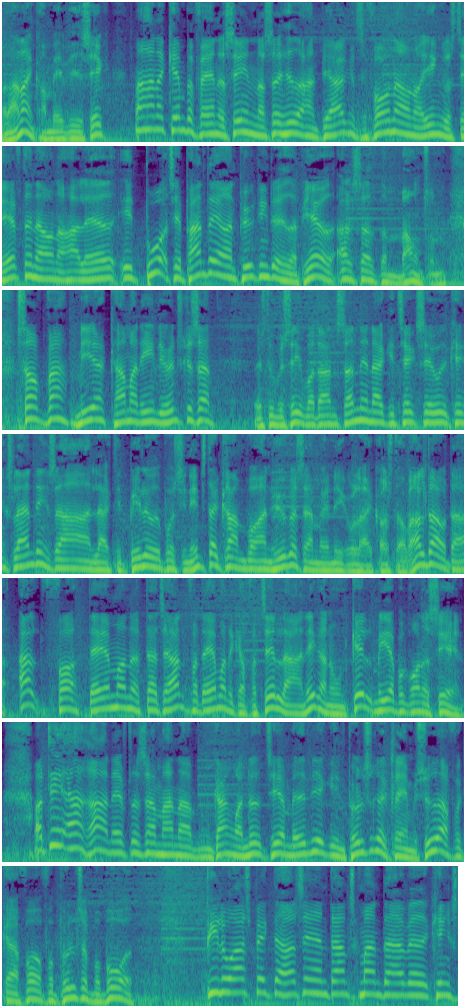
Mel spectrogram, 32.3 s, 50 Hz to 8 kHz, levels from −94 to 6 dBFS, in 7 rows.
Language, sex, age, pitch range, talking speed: Danish, male, 60-79, 125-180 Hz, 245 wpm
